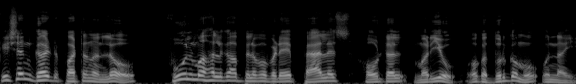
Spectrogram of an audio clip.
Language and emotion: Telugu, neutral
